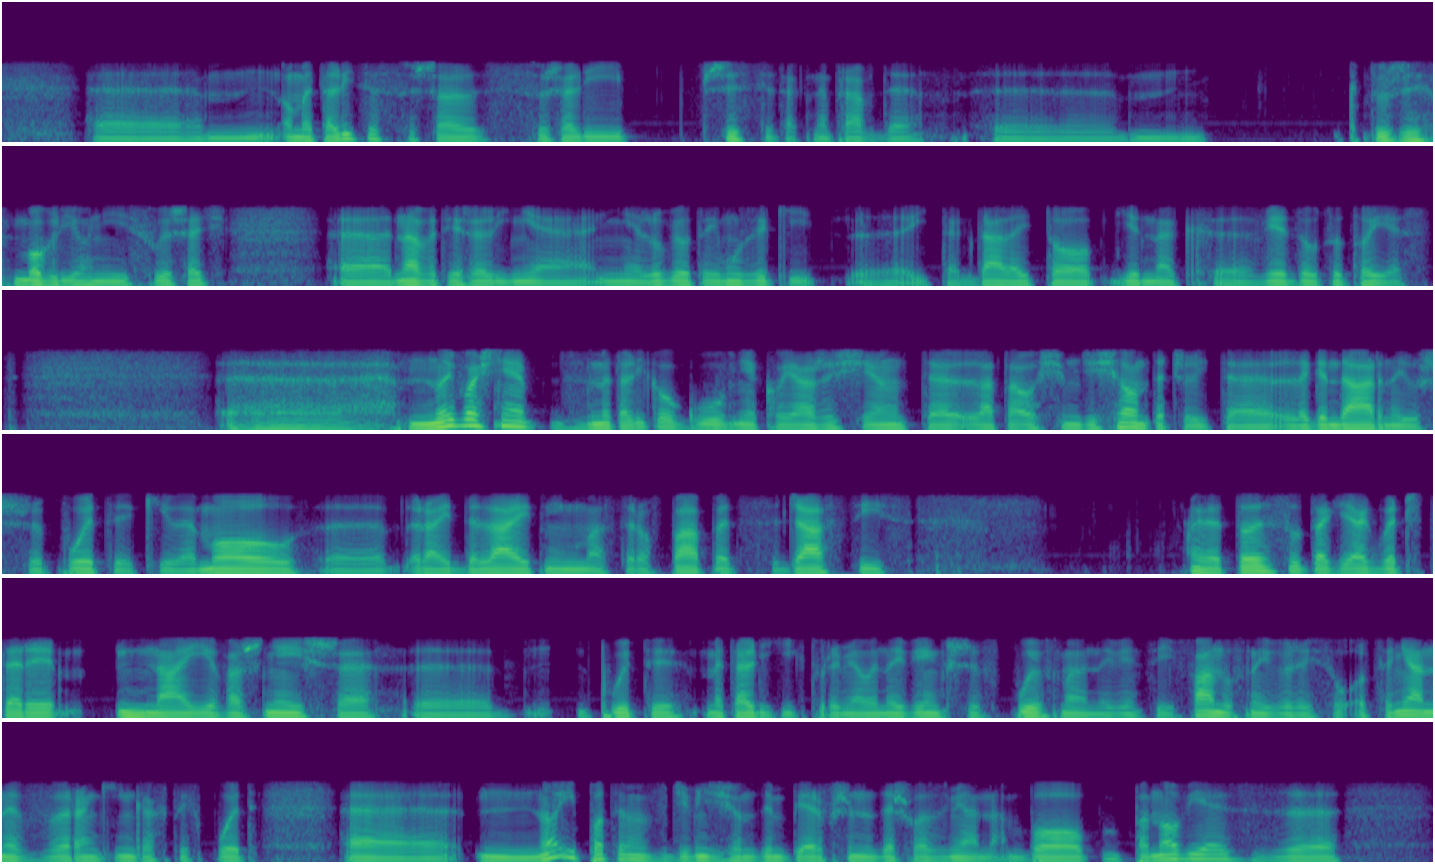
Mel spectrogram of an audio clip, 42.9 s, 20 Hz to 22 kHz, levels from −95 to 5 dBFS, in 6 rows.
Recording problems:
high frequencies cut off; severe; nothing above 3.5 kHz

